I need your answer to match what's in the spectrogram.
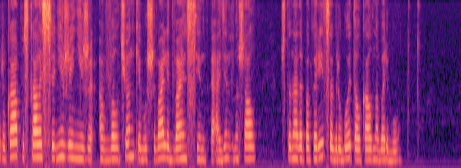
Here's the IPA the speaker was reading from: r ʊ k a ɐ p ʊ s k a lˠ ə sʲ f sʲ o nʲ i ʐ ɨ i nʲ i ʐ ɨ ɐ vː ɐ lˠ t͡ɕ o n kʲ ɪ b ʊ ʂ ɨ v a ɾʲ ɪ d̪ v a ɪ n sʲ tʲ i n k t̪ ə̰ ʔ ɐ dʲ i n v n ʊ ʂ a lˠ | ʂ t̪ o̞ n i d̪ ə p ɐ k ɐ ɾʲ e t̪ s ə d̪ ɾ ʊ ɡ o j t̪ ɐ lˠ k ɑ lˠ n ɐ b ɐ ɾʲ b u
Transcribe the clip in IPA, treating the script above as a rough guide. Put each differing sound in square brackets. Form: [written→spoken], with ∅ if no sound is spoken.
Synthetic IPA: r ʊ k a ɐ p ʊ s k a lˠ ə sʲ f sʲ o nʲ i ʐ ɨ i nʲ i ʐ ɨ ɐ vː ɐ lˠ t͡ɕ o n kʲ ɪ b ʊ ʂ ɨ v a [ɾʲ→lʲ] ɪ d̪ v a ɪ n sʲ tʲ i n k t̪ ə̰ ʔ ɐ dʲ i n v n ʊ ʂ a lˠ | ʂ t̪ o̞ n [i→a] d̪ ə p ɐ k ɐ ɾʲ [e→i] t̪ s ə d̪ ɾ ʊ ɡ o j t̪ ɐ lˠ k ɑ lˠ n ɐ b ɐ ɾʲ b u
